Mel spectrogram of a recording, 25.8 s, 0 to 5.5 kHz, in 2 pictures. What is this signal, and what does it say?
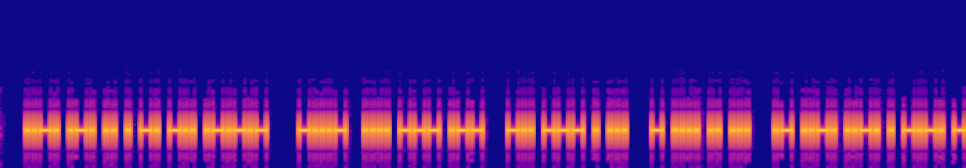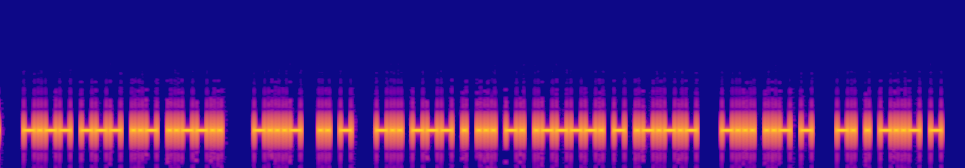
Morse code, heard as a keyed tone, about 25 wpm, 600 Hz. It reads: FRIEND. <BT> HOW DOES THIS AFFECT YOU? <BT> IT DOESN'T. BUT NEXT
